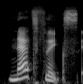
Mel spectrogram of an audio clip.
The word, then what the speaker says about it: Netflix: Netflix é a pronúncia correta em inglês porque a gente chama de Netflix. Então, repeat: net. Flix. Netflix good.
